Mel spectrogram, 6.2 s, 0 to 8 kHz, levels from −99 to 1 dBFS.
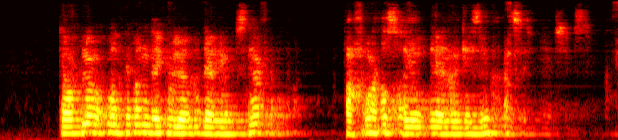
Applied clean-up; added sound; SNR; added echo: neural mask model DeepFilterNet 3.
